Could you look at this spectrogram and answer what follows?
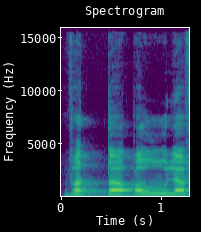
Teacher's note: اور یہ واو حروف لین میں سے ہے، لمبا نہیں کرنا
